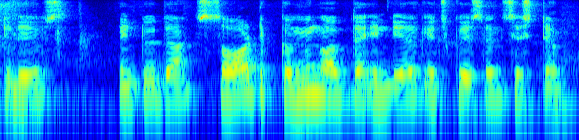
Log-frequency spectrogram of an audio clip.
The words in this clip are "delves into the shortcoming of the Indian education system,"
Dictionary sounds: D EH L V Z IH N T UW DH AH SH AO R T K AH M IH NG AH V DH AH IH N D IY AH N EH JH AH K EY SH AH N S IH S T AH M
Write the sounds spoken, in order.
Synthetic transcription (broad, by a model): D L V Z IH N T UW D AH S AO R T K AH M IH NG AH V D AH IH N D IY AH EH JH AH K EY SH AH N S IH S T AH M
